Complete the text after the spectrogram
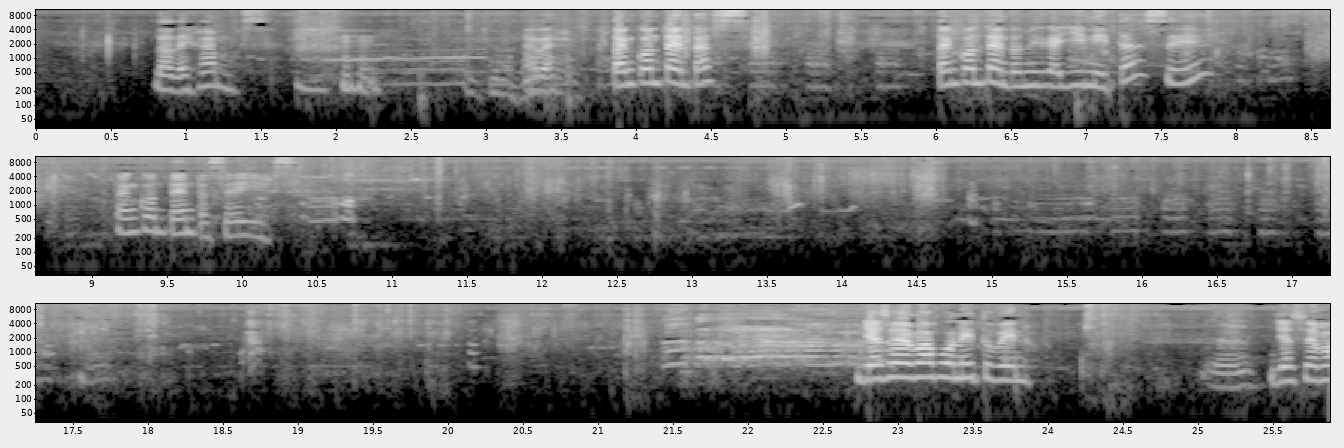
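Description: Chickens cluck and squawk close by, outdoors.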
